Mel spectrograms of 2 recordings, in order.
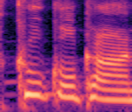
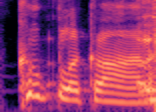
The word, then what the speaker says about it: Kukulkan: Yes, Kukulkan, it's Kukulkan, like nuclear.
